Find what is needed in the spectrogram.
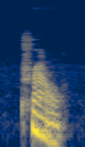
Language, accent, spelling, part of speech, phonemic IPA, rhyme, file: English, Southern England, prowl, verb / noun, /pɹaʊl/, -aʊl, LL-Q1860 (eng)-prowl.wav
- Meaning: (verb) 1. To rove over, through, or about in a stealthy manner; especially, to search in, as for prey or booty 2. To idle; to go about aimlessly 3. To collect by plunder; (noun) The act of prowling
